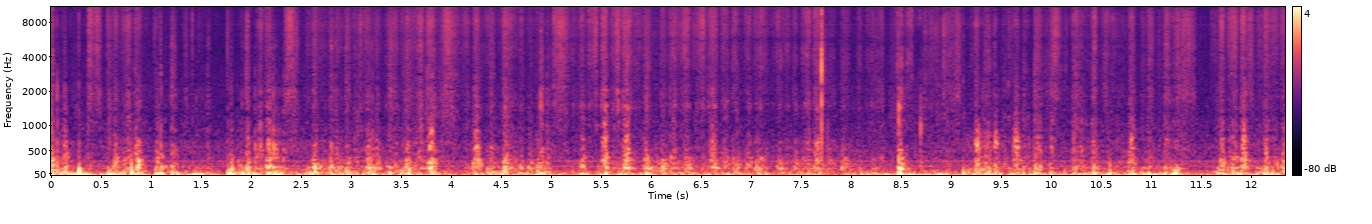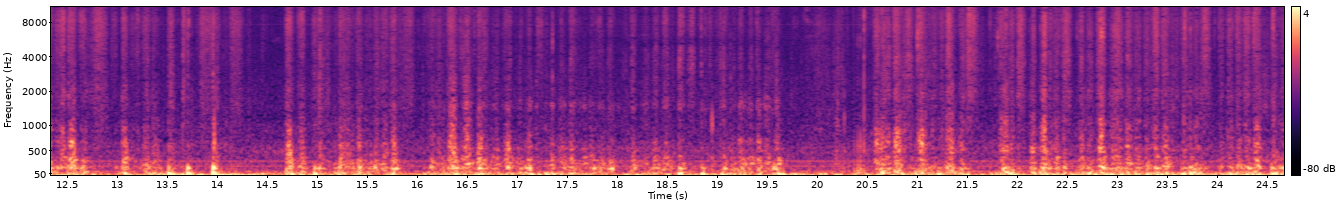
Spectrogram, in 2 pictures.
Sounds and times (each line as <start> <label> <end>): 20.5 plastic ballpoint pen writes in blue on a blanco A4 paper 24.6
